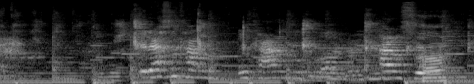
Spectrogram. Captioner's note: kids chattering indistinctly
